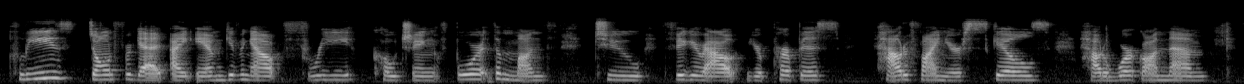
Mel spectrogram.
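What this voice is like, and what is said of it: Slightly hoarse, partly lost voice. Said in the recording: “I lost my voice a little bit”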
